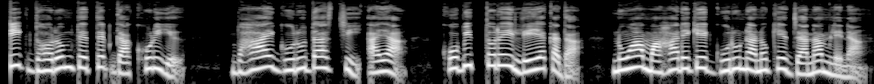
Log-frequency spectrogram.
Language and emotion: Santali, neutral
